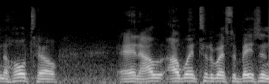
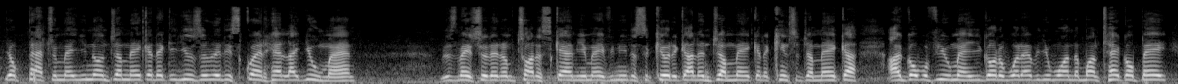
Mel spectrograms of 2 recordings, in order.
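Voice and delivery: higher, lively mock Jamaican accent; fake Jamaican accent; 5 semitones higher than usual. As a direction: play the Jamaican tour guide, accent laid on thick. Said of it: "we were talking Jamaican".

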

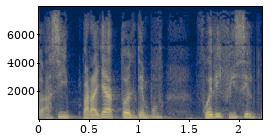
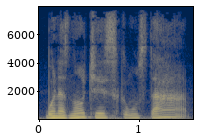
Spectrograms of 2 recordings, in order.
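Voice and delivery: muy formal; 7 dB quieter, slower than usual. Retold or imitated. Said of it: "¿Muy propio?".

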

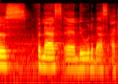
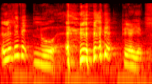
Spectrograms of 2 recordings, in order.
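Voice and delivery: put-on slow, higher, laughing through a playful DC accent; 7 semitones higher, 7 dB louder than usual. Vlogger laughing at his own DC accent, slow laughing DC accent. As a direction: drawl it in a DC accent, cracking up. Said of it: "That's my D C accent".

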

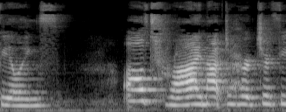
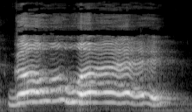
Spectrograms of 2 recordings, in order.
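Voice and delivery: slow, louder, put-on shark voice; sulky monster voice; 3 semitones higher, 8 dB louder, much slower than usual. Sulking shark telling friends to leave, grumbling slowly. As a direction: drag it out like a grumpy sea beast.

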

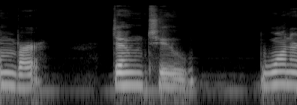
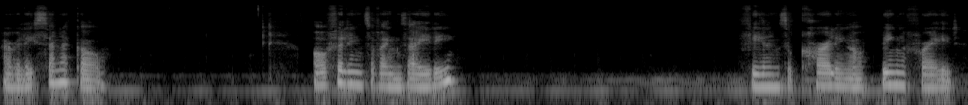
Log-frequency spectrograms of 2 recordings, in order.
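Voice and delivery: measured monotone affirmations with long pauses; guided tapping recitation; 7 dB quieter than usual. Shown as a demonstration. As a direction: recite each phrase evenly and quietly, leaving room to repeat.

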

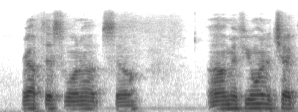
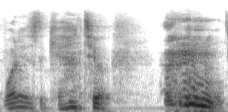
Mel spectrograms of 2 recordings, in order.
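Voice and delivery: surprised; 4 semitones higher, 5 dB louder, slower than usual. Retold or imitated. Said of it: "I was like".

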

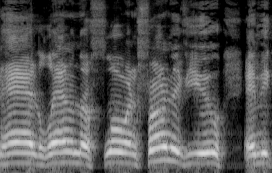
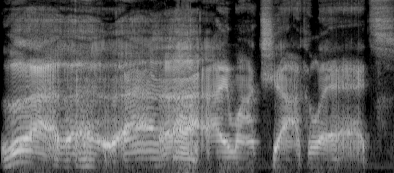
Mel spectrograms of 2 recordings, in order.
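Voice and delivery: very low, slow demonic growl; guttural exorcism-movie demon voice; possessed child; 8 semitones lower, 3 dB quieter, much slower than usual. Acted. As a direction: drag it out like a demon-possessed kid's tantrum. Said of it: "an exorcist".

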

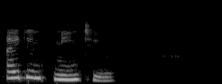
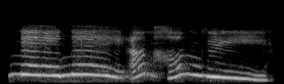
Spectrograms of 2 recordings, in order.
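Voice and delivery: higher, slow, crying neigh into words; whimpering hungry horse; 7 semitones higher, 3 dB louder, much slower than usual. Acted. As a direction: sad little horse asking for food. Horse says she's hungry.

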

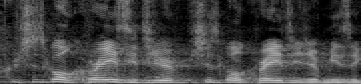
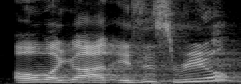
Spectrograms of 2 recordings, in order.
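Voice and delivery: usual speaking voice

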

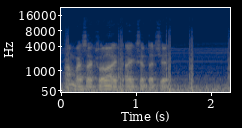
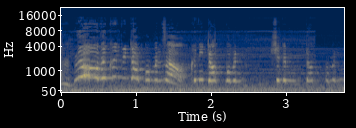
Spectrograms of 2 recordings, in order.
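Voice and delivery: very high, half-laughing panic; high-pitched frightened wail; panicked squeal. Real, not acted. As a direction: squeal for rescue in giddy terror. Panic as creepy duck appears.

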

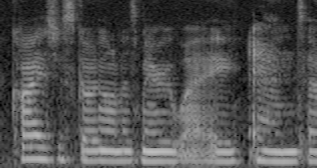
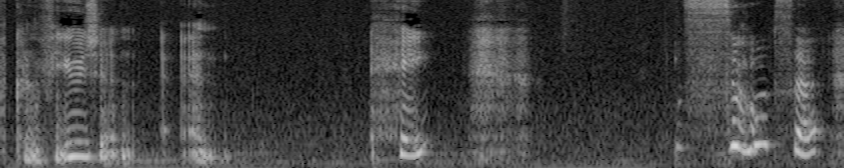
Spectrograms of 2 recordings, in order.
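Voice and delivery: high, slow, breaking voice; crying out the feelings one by one; tearful words dragged out slowly; 7 semitones higher, slower than usual. Real, not acted. Reliving the lost pregnancy.

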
